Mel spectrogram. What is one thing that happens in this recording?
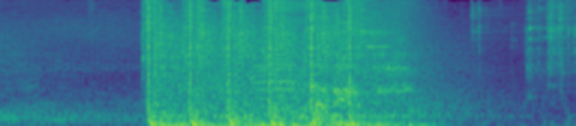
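A gun fires in loud, rapid bursts.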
